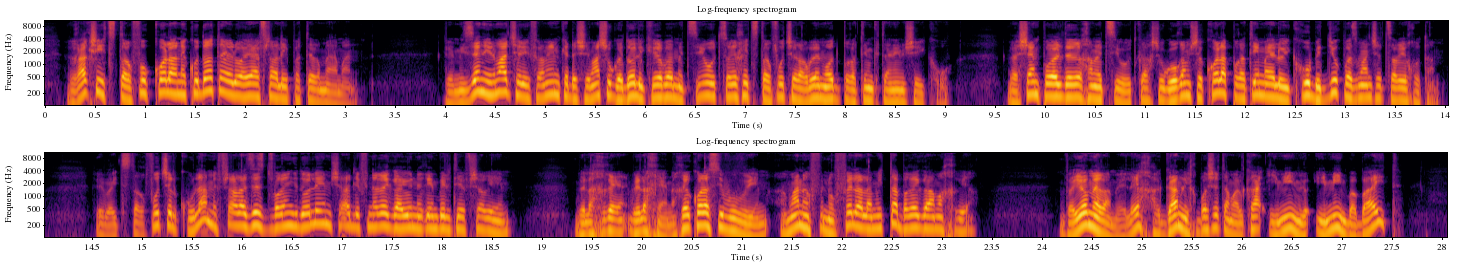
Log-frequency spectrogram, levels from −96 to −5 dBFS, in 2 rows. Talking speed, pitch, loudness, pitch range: 155 wpm, 155 Hz, -25 LUFS, 130-180 Hz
